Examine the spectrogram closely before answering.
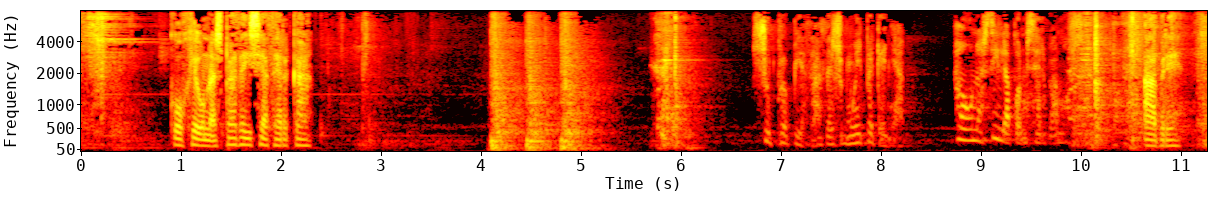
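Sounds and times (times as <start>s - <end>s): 
speech: 0.9s - 2.9s, 6.8s - 11.2s
house door heavy wooden thuds and rattles: 4.1s - 5.2s.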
